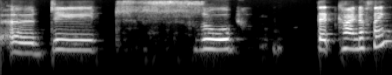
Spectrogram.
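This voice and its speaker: In a German accent, a woman speaks with fairly even intonation. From Germany. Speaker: copy-editor and proofreader. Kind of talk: casual chat. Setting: live video call stream. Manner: halting, many repeated words.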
